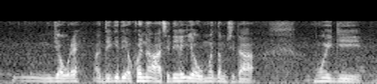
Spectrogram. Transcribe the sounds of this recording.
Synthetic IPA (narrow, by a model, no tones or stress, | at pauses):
jawɾeɐdiɡidiɐkʰojnɐasidihek̚jawmɐt̬ɐmsidɐ | mojɡi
